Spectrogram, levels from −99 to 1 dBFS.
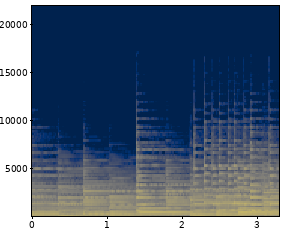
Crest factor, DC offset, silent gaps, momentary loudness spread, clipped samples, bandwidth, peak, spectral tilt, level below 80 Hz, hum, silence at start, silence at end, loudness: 14 dB; under 0.1%; none; 7 LU; under 0.1%; 11 kHz; -10 dBFS; -5 dB/octave; -60 dBFS; none; 0 s; 0 s; -25 LUFS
